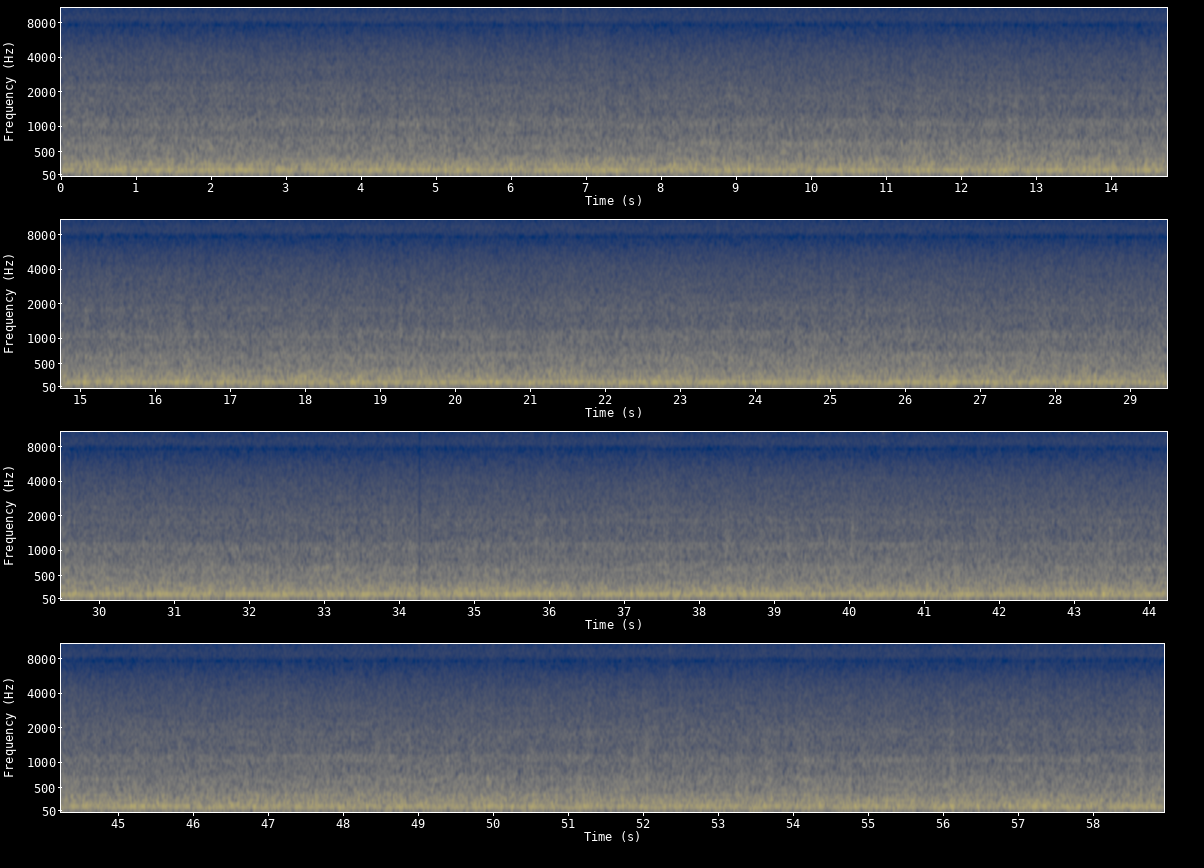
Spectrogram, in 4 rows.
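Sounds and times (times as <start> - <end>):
tumble dryer humming: 0.0 - 58.9.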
